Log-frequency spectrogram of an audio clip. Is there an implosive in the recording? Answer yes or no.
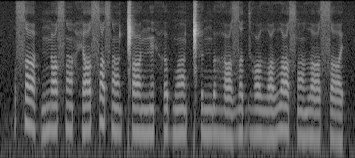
no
